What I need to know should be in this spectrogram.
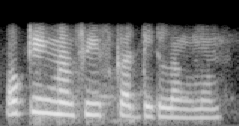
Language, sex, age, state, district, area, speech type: Tamil, female, 18-30, Tamil Nadu, Erode, rural, conversation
